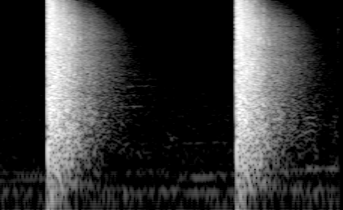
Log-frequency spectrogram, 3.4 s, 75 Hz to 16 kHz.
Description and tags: Policial dispara dois tiros com revolver calibre 38.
